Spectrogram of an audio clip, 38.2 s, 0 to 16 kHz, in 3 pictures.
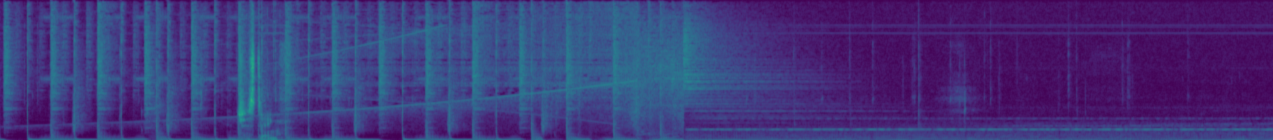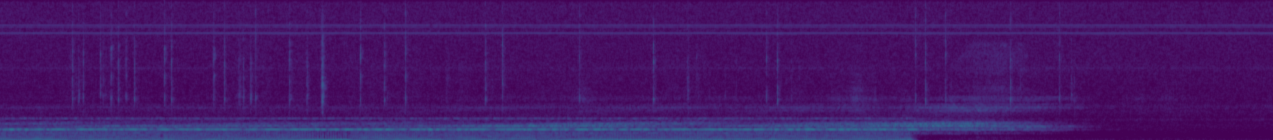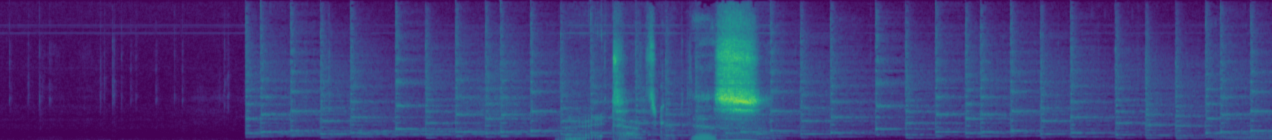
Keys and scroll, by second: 0.0-1.7 typing, 2.5 alt+super+space, 3.8-5.4 typing, 6.6-10.6 typing, 11.1 super+space, 13.6 space, 14.1 alt+super+space, 15.2 space, 15.7 space, 16.8 space, 17.1 space, 17.6 space, 19.5 space, 26.3 v, 27.1 alt+super+space, 29.8 space, 31.7 space, 36.0 space, 37.5 space, 37.6 space, 38.0 space.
